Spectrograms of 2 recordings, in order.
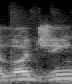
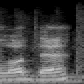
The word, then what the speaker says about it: Lodin: E ele vai atrás disso e aí, até onde eu sei, ele viu que realmente pra cá ia ser Lodin, não Lodan.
